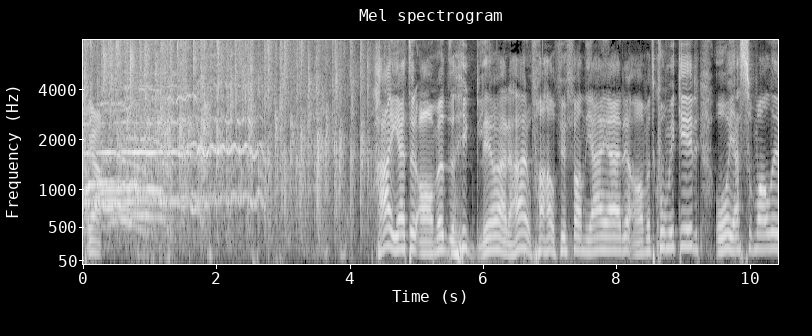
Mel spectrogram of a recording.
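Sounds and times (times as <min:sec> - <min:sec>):
audience applause: 0:00.0 - 0:04.4
speech: 0:00.1 - 0:00.4, 0:04.4 - 0:10.4.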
